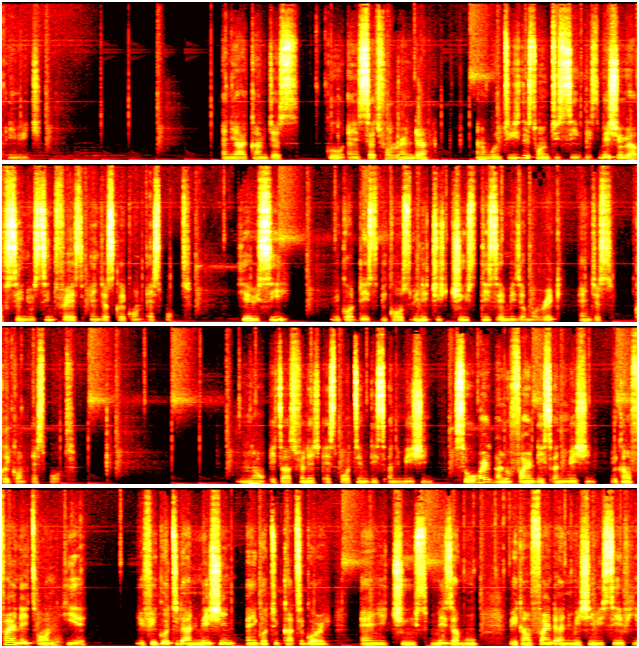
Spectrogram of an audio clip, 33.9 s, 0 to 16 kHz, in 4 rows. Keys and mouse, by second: 4.2-6.5 drag, 7.5 shift+middle drag, 8.5 ctrl+s, 10.4-12.2 drag, 13.9-15.5 drag, 17.1-19.1 drag, 22.8 space, 26.4 click, 29.2-31.7 drag, 32.0-33.2 drag.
